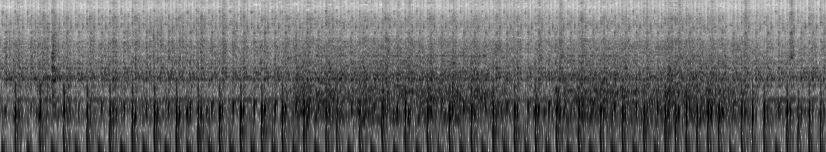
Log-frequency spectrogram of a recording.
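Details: MTD snowblower single-cylinder engine at low throttle, bottom cover off with the belts running. Even, steady low puttering beat with no misses or knocks: normal idle.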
